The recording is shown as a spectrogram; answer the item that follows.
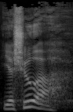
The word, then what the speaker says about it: Yeshua: And the Jewish people would pronounce it Yeshua.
